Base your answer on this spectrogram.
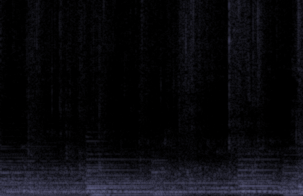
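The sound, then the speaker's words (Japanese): Hot water pours into a Cup Noodle-sized instant noodle cup as a steady, continuous splashing gush that holds an even loudness throughout. “お湯が入ってます。 線が 見えますよ、この辺に。はいはいはいはいはい、 お、意外とお湯入りますね。”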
